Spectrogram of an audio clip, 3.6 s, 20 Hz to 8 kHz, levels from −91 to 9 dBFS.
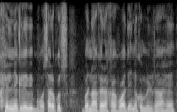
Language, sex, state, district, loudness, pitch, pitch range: Hindi, male, Arunachal Pradesh, Lower Dibang Valley, -16 LUFS, 105 Hz, 100-120 Hz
